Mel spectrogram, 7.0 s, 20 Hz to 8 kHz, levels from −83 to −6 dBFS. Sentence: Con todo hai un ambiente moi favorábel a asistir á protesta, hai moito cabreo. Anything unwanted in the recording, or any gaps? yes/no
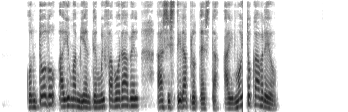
yes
